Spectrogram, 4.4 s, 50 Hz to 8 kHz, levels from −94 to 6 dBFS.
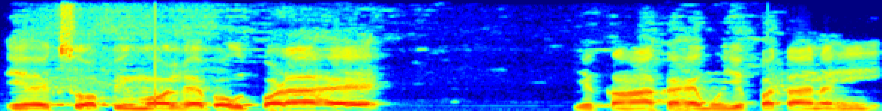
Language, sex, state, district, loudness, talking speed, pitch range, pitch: Hindi, male, Uttar Pradesh, Gorakhpur, -12 LUFS, 205 wpm, 135-140 Hz, 135 Hz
